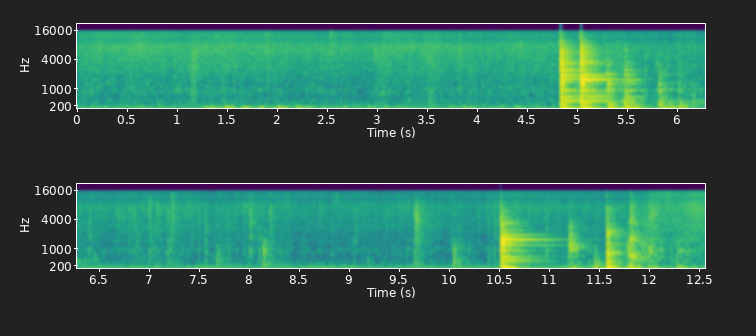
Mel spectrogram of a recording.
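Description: Chili paste with dried shrimp frying in a hot wok: a steady sizzle with a spatula stirring through it. There are two sharp metallic clanks that ring briefly, about five seconds in and again at about ten and a half seconds, with a few lighter knocks after the second.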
